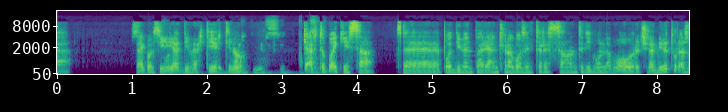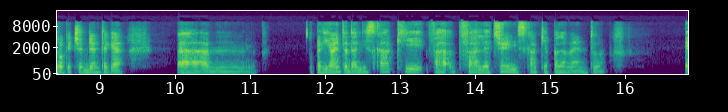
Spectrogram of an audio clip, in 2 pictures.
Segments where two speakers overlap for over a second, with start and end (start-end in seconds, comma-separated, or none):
1.1-2.6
